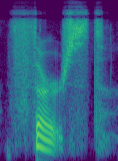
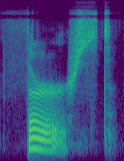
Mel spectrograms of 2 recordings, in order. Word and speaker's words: thirst: gets pushed together maintenance thirst looks like er but sounds i mean looks like ir sounds like er thirst precinct sing it's like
